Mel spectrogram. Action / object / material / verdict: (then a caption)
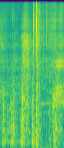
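shake / cardboard shipping box with bottles inside / cardboard / loose. A heavy cardboard shipping box marked fragile, holding a box inside a box with bottles of hot sauce, is shaken to guess what's inside. Its loose contents rattle and thump inside in four dull knocks.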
